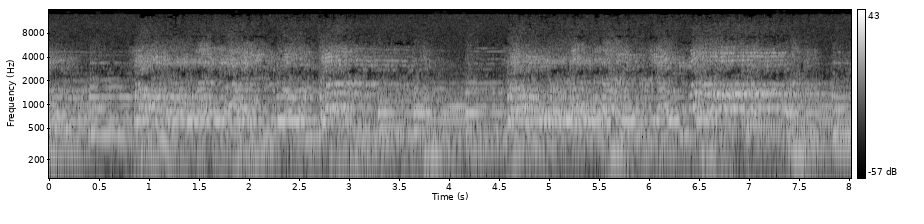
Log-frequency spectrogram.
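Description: A choir singing a song in Vietnamese over instrumental backing, in sung phrases of about two seconds each.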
